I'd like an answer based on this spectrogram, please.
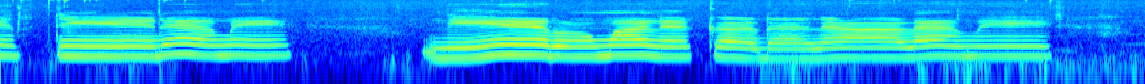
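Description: A young girl singing unaccompanied: three phrases of long held notes with small wavering turns, separated by short breaths.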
